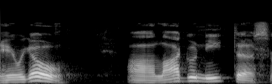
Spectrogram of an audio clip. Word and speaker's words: Lagunitas: here we go uh lagunitas right on the label it tells you how to pronounce it with emphasis on the knee but i got hop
